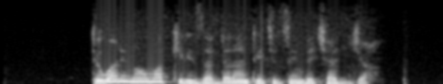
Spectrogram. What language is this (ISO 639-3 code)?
lug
